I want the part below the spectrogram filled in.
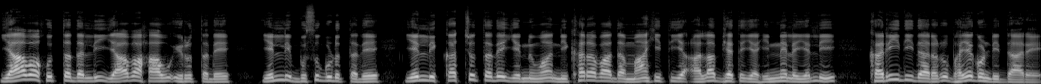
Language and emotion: Kannada, neutral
